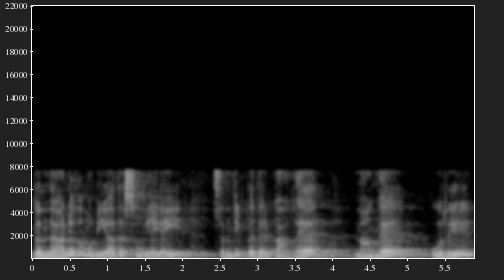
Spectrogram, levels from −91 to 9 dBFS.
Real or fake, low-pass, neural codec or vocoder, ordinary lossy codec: fake; none; codec, 16 kHz, 2 kbps, FunCodec, trained on LibriTTS, 25 frames a second; none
